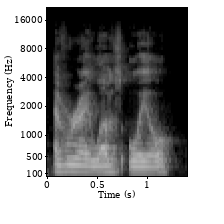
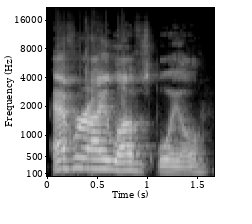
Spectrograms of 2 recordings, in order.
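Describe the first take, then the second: First: Said in the usual way. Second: Louder repeat. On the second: Pretend. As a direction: proclaim Everai loves oil, louder.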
